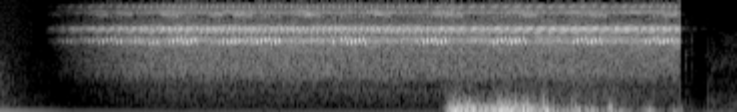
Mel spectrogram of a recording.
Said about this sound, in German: Mal, ich kann ja auch Ganz so ein Grillenzirpen einbauen. Dann wird es dann wird's auch künstlerisch ähm, anspruchsvoll.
